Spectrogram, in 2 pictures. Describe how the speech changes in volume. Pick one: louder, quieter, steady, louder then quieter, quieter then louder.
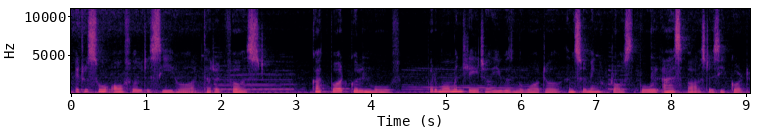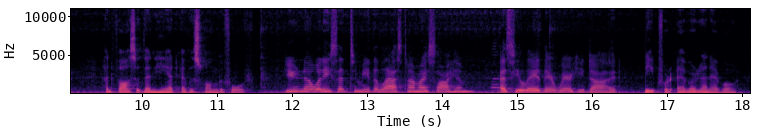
steady.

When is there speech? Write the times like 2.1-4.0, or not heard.
0.1-18.0.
